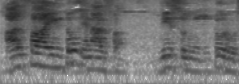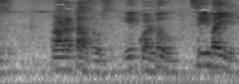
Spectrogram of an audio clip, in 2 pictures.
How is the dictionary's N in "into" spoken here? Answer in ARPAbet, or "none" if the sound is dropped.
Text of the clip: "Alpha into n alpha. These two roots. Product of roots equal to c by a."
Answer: N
